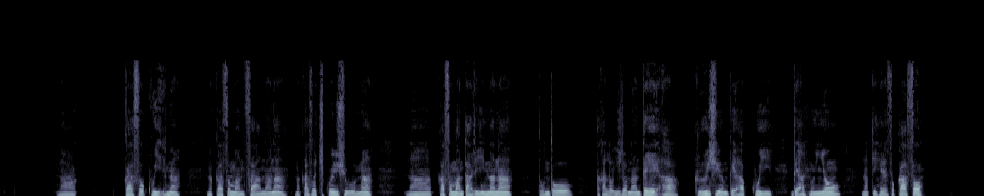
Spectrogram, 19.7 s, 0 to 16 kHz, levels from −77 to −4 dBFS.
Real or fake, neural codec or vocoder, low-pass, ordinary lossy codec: fake; codec, 44.1 kHz, 7.8 kbps, Pupu-Codec; 14.4 kHz; MP3, 48 kbps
